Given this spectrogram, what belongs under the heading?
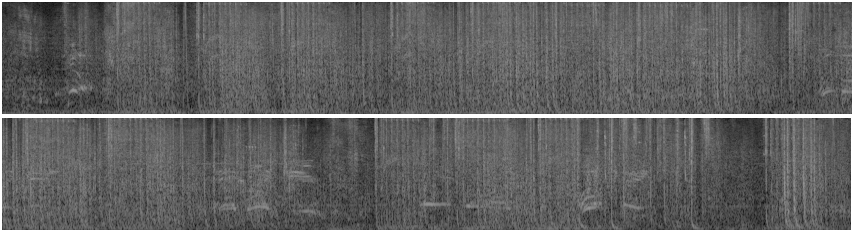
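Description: Automated turrets in a multiplayer shooter game fire dense, sustained bursts of rapid gunfire lasting throughout, with a steady layer of mechanical battle noise underneath.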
